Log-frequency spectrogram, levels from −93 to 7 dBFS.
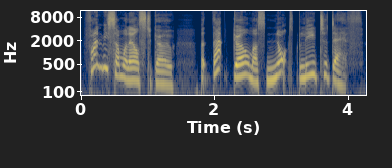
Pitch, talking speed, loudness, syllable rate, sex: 240 Hz, 210 wpm, -19 LUFS, 4.8 syllables/s, female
